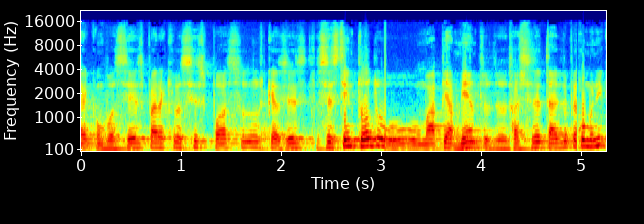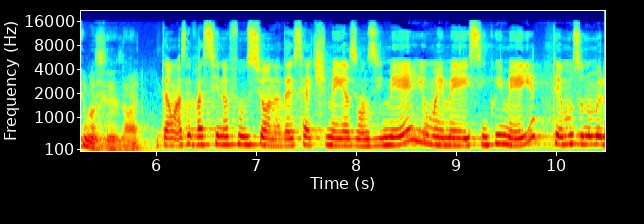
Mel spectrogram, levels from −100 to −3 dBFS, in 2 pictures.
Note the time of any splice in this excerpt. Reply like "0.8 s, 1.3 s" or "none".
1.8 s, 4.3 s, 5.0 s, 6.3 s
